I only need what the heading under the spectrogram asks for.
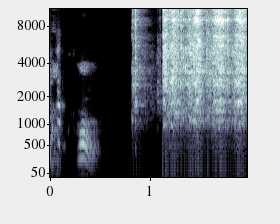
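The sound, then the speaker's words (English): A brief voice, then a burst of dry, crackly rustling that swells into a loud, steady shower of fluttering paper, like a handful of paper confetti thrown in the air and scattering. “I'm just throwing a man of paper in the air.”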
